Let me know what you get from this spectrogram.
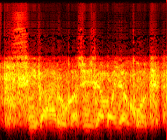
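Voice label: Hungarian tank damaged mood low, speech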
